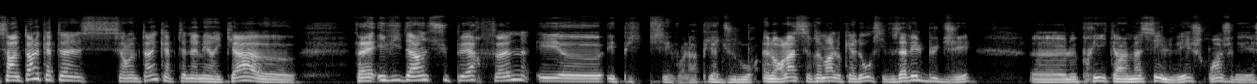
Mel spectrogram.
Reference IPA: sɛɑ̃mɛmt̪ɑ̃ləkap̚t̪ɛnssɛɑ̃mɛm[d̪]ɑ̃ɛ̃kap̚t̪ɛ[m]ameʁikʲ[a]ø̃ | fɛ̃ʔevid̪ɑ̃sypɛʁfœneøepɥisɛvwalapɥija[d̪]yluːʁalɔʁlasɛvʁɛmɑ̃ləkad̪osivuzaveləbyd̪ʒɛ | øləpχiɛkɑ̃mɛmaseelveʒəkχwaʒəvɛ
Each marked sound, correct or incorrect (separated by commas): incorrect, incorrect, correct, correct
